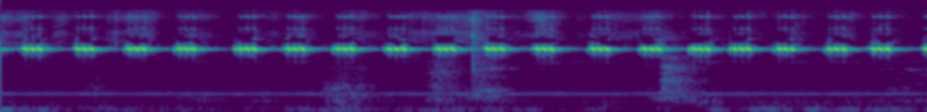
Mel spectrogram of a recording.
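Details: Steady cricket chirping for repelling rats, bright high pulses roughly four per second, interrupted by a few faint crackles and a low rumbling background.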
